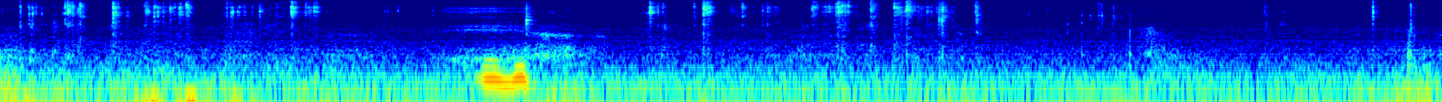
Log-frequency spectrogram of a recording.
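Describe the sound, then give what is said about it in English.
Metal keys are shaken by a baby, jangling and rattling in quick, irregular bursts, with a brief louder thump partway through and a soft murmur in the background. “You found keys?”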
